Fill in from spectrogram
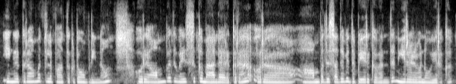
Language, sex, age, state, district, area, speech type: Tamil, female, 18-30, Tamil Nadu, Tiruvarur, rural, spontaneous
